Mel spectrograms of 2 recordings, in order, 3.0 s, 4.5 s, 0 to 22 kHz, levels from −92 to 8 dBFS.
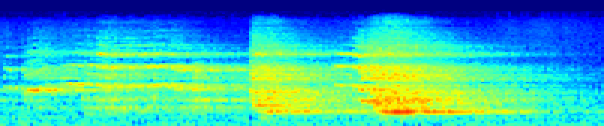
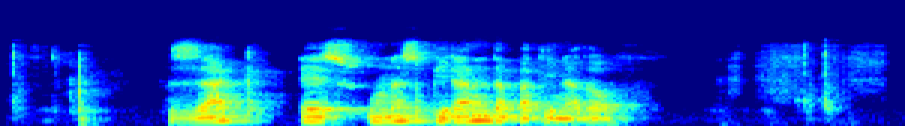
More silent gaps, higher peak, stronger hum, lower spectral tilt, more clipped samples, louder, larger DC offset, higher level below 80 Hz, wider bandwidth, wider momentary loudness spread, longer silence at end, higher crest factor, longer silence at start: neither; first, 0 dBFS vs -8 dBFS; neither; second, -2 dB/octave vs -6.5 dB/octave; neither; first, -18 LUFS vs -25 LUFS; neither; about the same, -56 dBFS vs -58 dBFS; first, 13.5 kHz vs 7 kHz; second, 16 LU vs 24 LU; second, 0.05 s vs 0.35 s; about the same, 20 dB vs 18 dB; second, 0 s vs 0.4 s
